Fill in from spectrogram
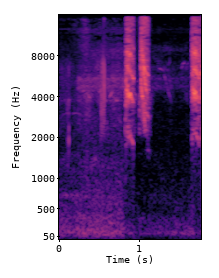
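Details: Female double-collared seedeater calling to get a male singing: three loud, short, high chirps in quick succession after faint softer notes.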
